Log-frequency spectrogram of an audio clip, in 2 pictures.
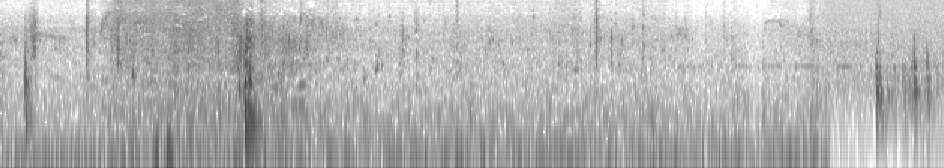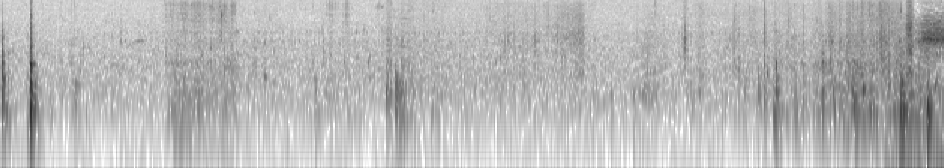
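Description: Water trickling and lapping at a river's edge, with scattered light clicks and knocks.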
